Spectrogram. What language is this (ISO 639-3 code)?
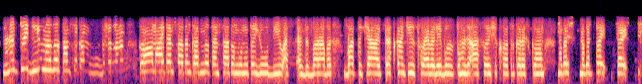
kas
